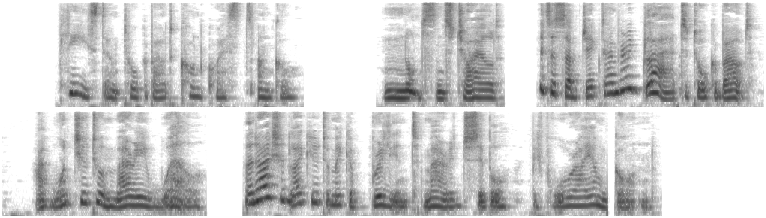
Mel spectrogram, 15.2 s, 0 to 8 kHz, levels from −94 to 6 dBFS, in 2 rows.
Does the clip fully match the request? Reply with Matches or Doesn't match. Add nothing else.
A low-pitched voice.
Doesn't match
